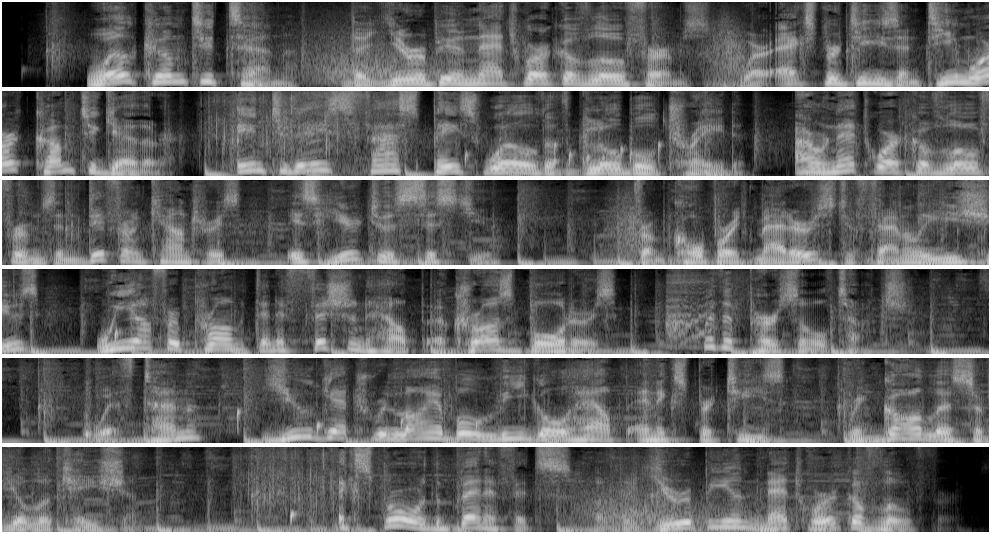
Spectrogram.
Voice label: informative en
